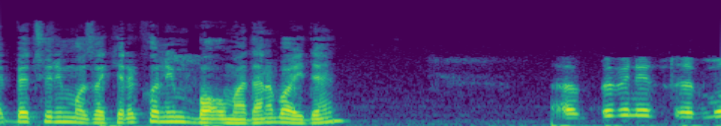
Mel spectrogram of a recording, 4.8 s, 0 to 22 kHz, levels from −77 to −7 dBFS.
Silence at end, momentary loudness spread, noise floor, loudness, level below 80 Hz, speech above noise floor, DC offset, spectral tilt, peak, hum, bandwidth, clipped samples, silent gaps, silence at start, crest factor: 0 s; 7 LU; -48 dBFS; -17 LUFS; -46 dBFS; 31 dB; under 0.1%; -7 dB/octave; 0 dBFS; none; 11 kHz; under 0.1%; none; 0 s; 18 dB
